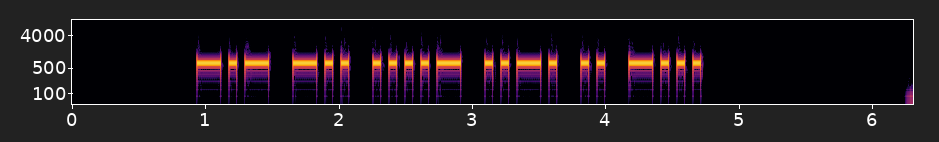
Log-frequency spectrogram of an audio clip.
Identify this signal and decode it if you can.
Morse code, heard as a keyed tone, about 21 wpm, 700 Hz. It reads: KD4FIB
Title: Speed Racing - USA 2x3 Call Signs 20wpm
